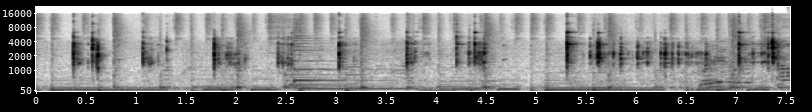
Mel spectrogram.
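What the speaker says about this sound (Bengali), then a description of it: "এরপর মিশিয়ে নিচ্ছি।" Chilli chicken sauce is mixed in a pan for a restaurant-style recipe, with repeated metal-on-pan scraping and clinking strokes close by over a steady background, and no speech.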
